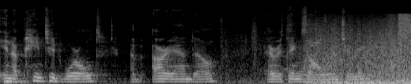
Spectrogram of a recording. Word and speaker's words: Ariandel: And we're here to review the Dark Souls 3 DLC, Ashes of Ariandel.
